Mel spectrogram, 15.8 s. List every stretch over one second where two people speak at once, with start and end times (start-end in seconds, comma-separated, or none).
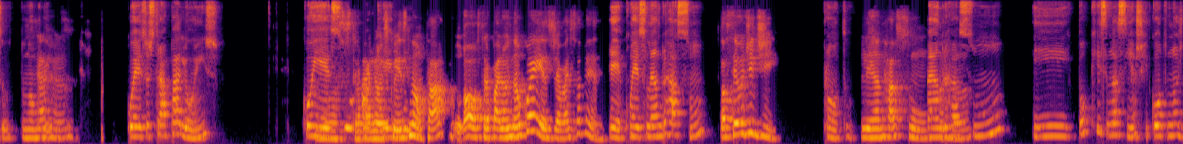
4.2-5.5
